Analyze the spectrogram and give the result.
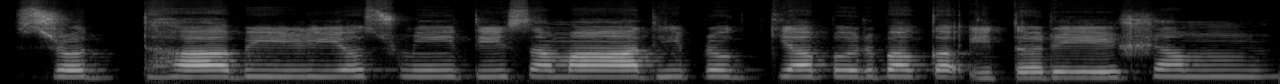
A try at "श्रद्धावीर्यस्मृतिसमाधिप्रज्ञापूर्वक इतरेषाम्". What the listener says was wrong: So certain places you are extending where it is not needed, and where it has to be extended, you are cutting it.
